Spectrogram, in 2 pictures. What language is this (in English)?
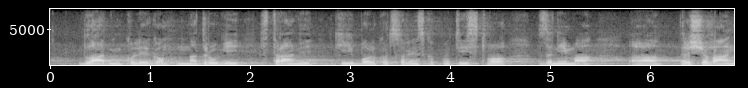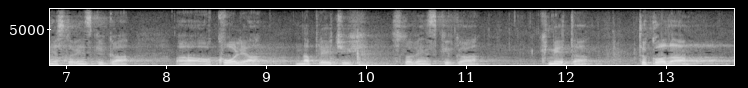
Slovenian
